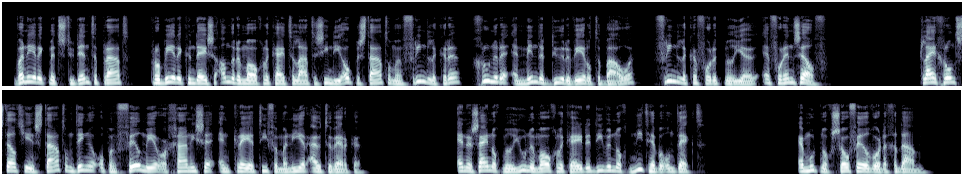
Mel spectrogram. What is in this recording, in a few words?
DUTCH; Casa Terracota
